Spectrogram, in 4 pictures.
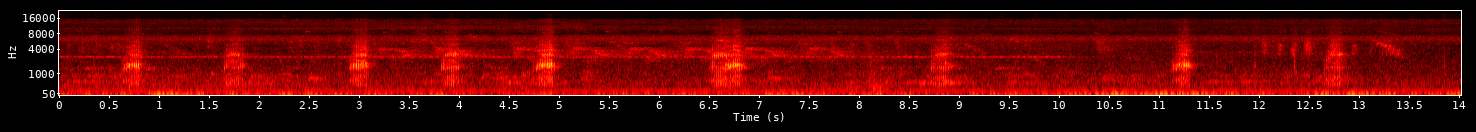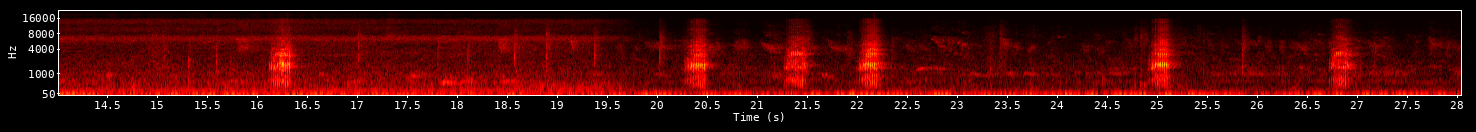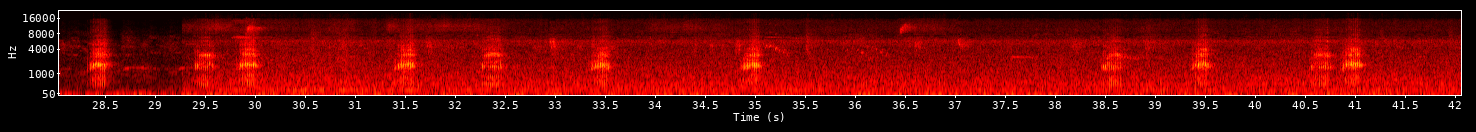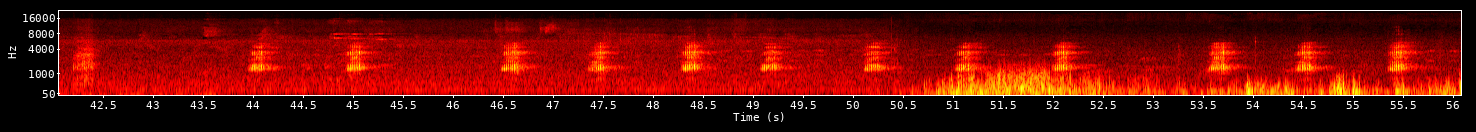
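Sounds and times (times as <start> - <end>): toucan calling: 0.0 - 19.7, 29.3 - 45.3, 46.5 - 49.4, 50.1 - 56.0
steady background hiss: 0.0 - 19.8, 29.3 - 56.0.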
